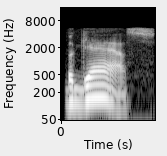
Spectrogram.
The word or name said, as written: bagasse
